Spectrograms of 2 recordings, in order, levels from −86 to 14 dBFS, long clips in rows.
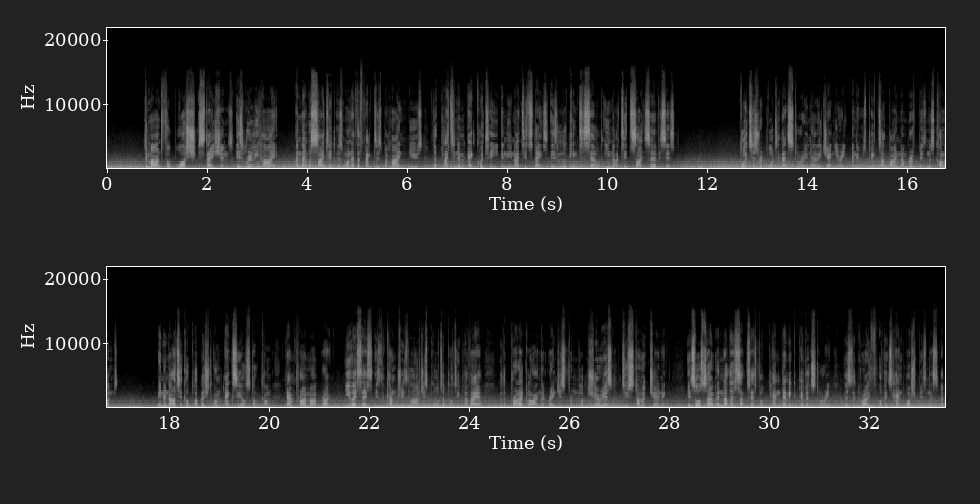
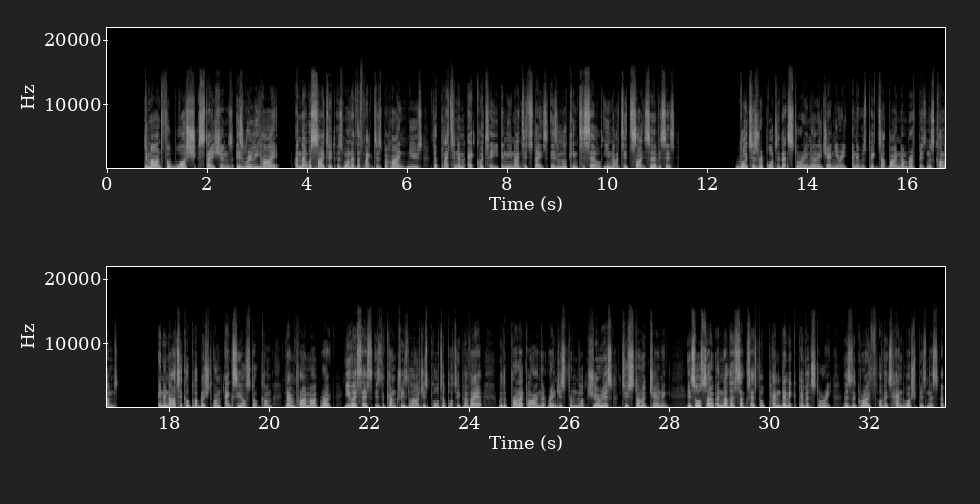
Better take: second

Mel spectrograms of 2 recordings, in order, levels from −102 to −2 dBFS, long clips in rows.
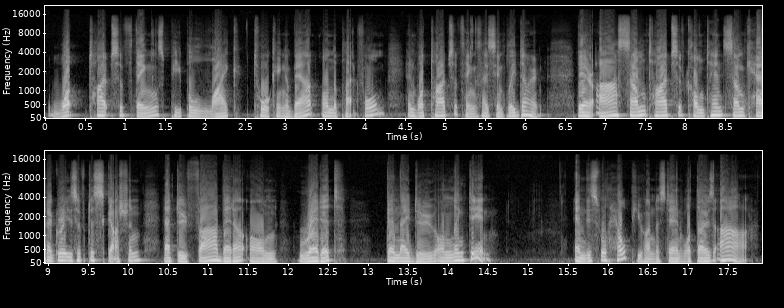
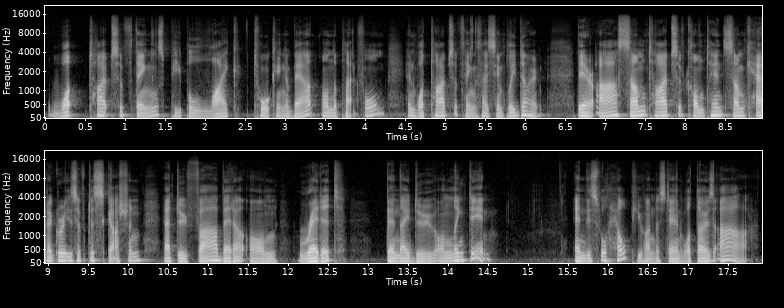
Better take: second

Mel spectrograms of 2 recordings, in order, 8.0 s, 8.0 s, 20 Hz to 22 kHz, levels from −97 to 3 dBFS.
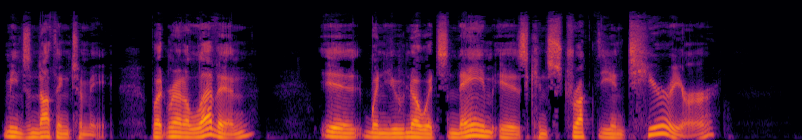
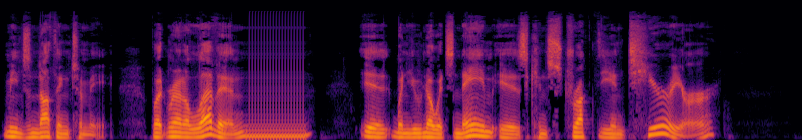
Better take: first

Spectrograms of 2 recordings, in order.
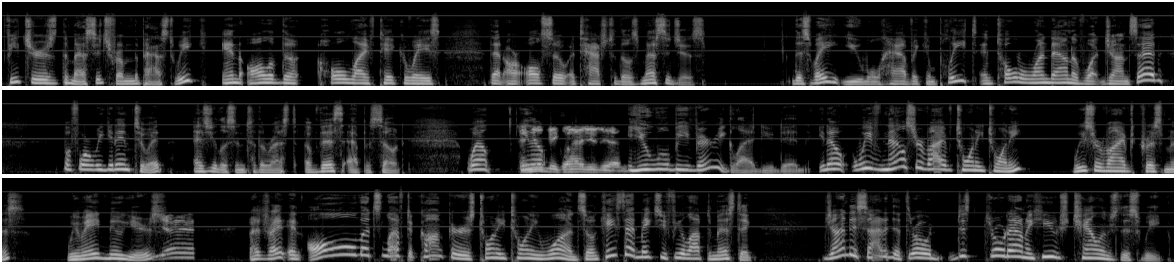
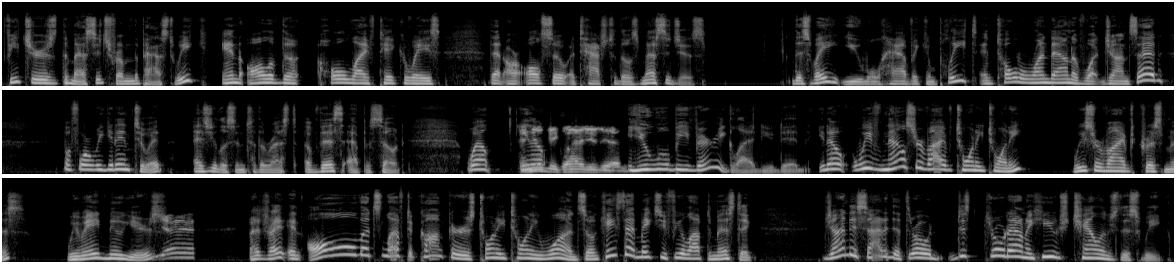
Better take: second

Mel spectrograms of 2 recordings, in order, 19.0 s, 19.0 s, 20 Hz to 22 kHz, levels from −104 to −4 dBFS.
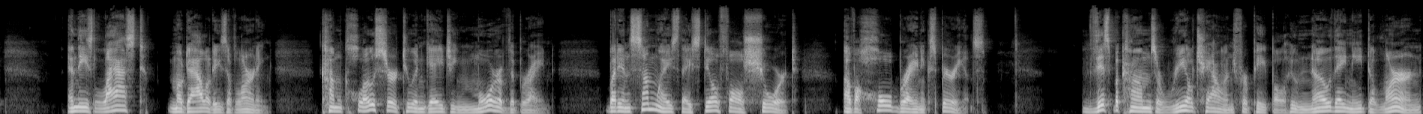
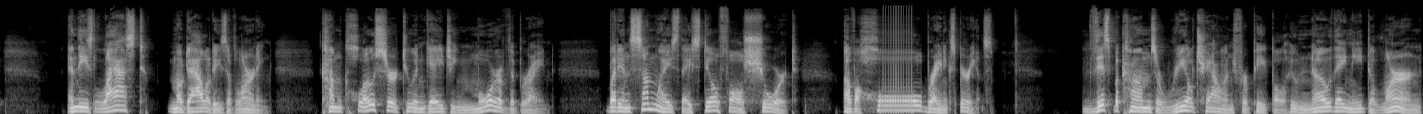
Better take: first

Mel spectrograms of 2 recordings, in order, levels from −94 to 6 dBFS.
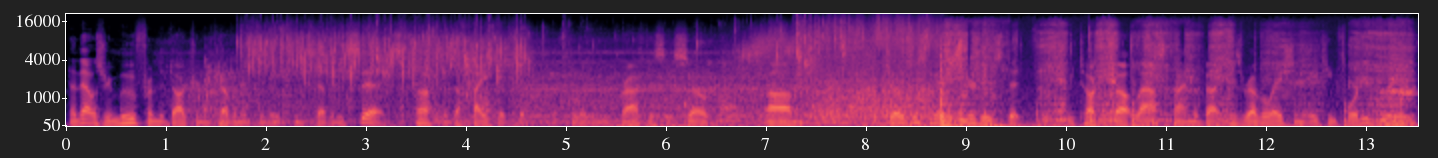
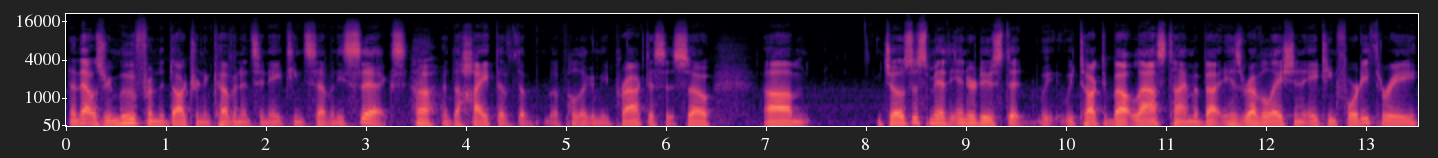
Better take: second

